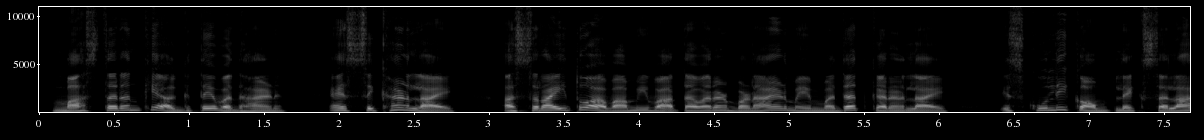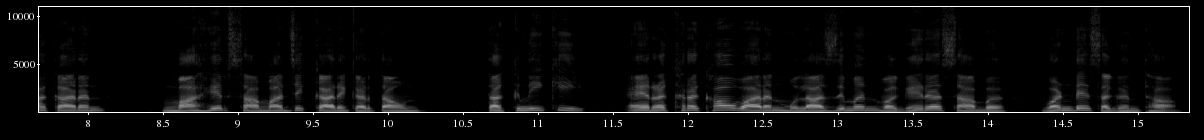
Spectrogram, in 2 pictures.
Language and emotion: Sindhi, neutral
